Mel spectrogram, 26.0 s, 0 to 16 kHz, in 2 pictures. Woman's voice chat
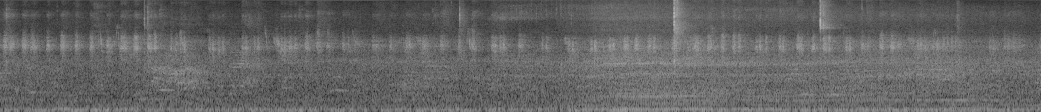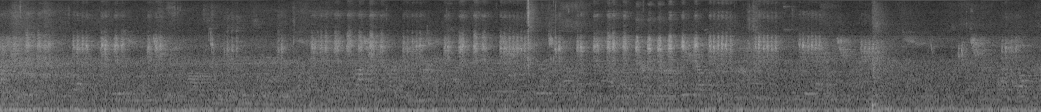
0.0 6.4

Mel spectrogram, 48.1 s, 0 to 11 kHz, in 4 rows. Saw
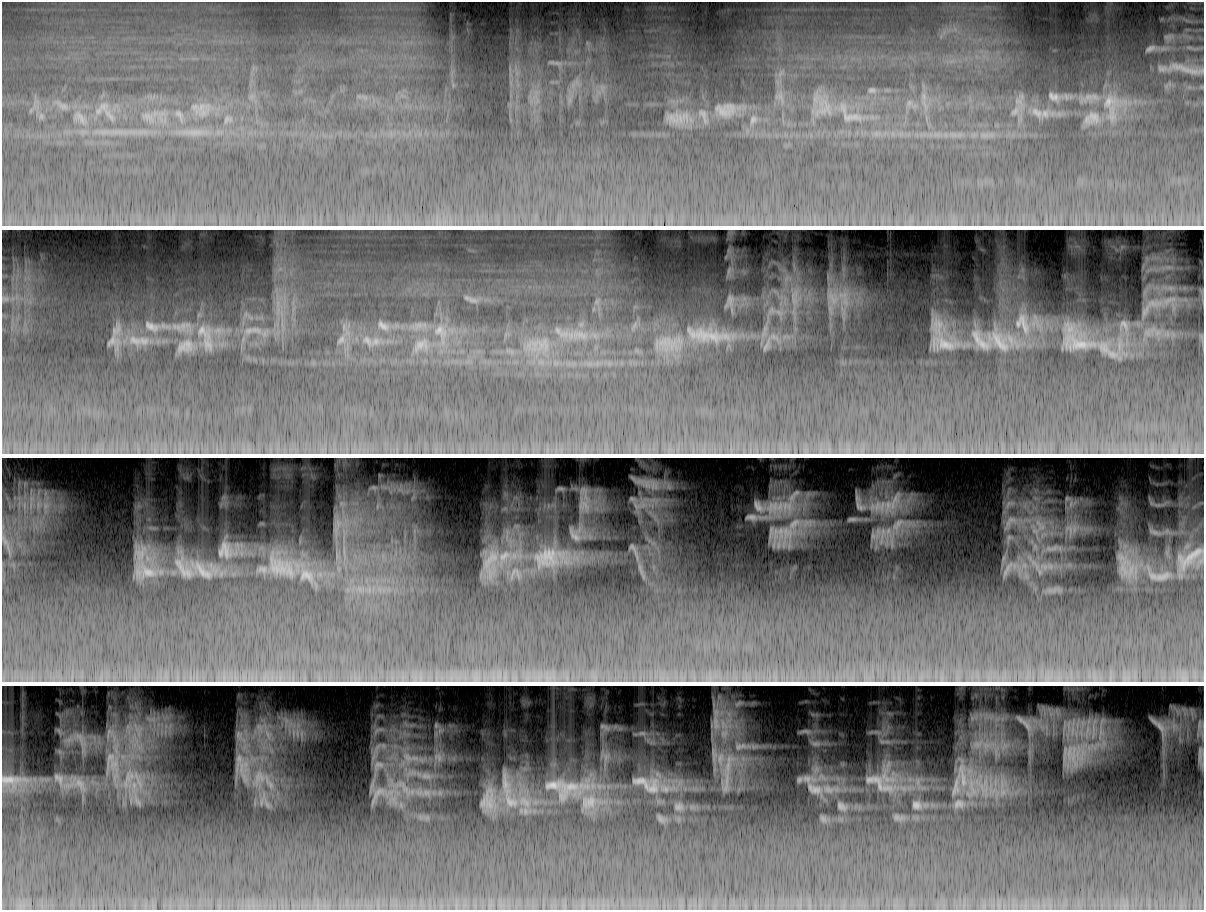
0.0 24.1

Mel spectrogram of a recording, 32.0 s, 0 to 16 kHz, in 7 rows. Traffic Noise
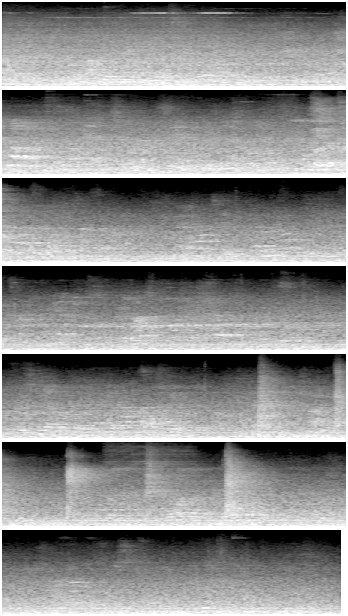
21.0 32.0

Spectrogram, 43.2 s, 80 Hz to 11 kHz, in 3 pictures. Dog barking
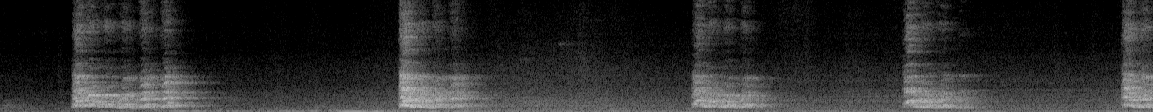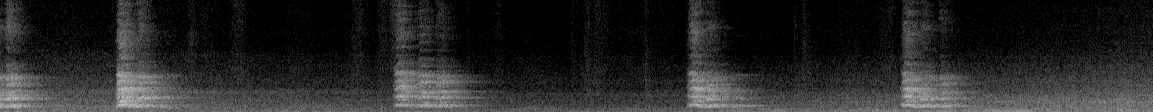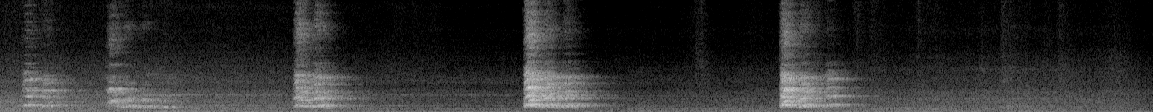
0.9 2.8, 5.0 6.2, 8.6 9.8, 11.3 12.5, 14.0 15.2, 15.8 16.9, 19.3 20.6, 23.0 24.1, 25.6 26.9, 29.0 31.5, 32.4 33.6, 35.4 36.6, 38.6 39.8

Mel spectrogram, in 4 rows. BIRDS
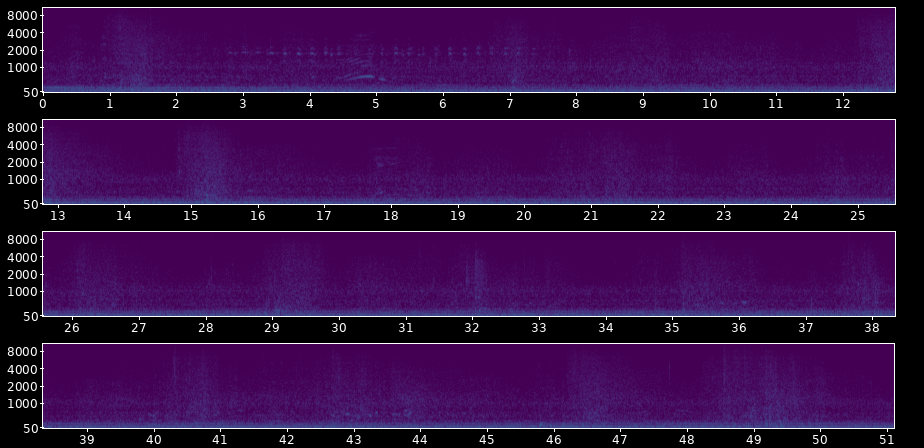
1.5 8.2

